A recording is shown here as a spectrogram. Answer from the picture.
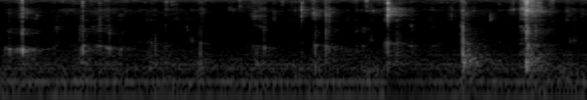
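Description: Miniature Australian Shepherd gnawing a raw breastbone, its teeth crunching and cracking on bone and gristle in irregular bites, with two louder cracks near the end.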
